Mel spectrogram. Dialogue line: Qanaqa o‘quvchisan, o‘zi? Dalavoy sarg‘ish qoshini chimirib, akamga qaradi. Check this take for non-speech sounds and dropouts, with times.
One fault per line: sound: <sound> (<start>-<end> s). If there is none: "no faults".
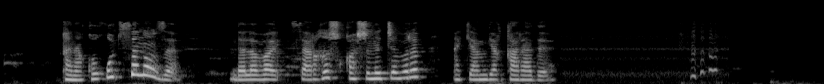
sound: laugh (6.8-7.3 s)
